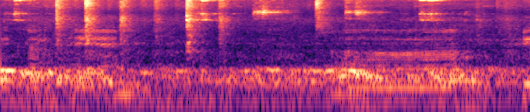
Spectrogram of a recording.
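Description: Pigeons coo nearby in a low, continuous, throaty murmur, with soft fluttering and rustling around them.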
